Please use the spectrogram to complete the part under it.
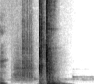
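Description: A door swings shut with a heavy thunk, followed by a second louder slam-like knock as the latch is locked, then a faint lingering tone in near silence.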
